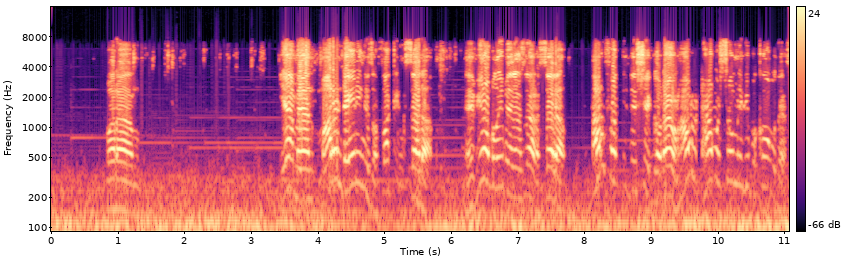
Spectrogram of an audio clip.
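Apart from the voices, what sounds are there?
car interior road noise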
